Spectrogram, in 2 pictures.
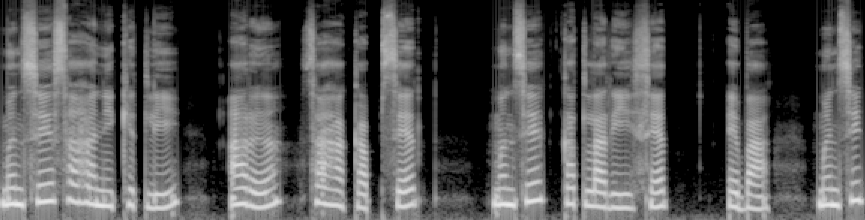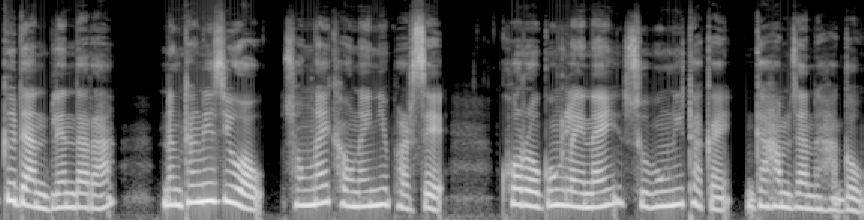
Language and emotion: Bodo, neutral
